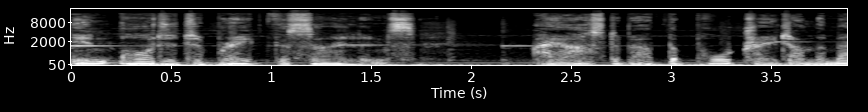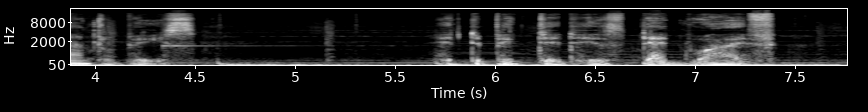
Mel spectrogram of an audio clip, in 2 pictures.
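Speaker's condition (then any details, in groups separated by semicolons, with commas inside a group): No condition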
